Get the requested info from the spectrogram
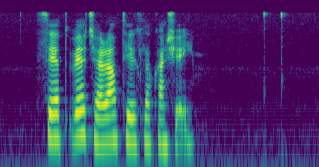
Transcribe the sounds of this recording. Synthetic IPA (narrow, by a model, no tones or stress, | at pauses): seːt̪ʰveːt͡ʃæːɾat̪ʰɪlkʰlɔkːanɕy̰ː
